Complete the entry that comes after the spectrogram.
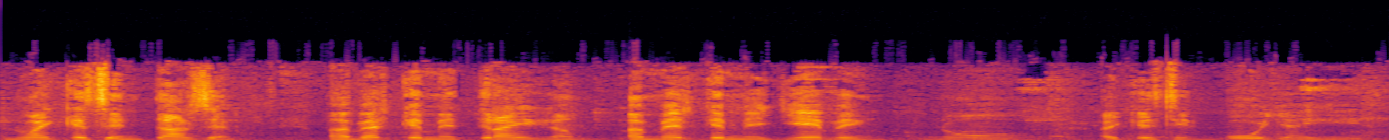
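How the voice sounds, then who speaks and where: Very slow delivery with long, frequent pauses, ordinary pitch variation, and noticeable background noise. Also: woman, fairly high pitch for a woman. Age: 90s. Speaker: retired teacher. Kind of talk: casual interview. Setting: café.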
